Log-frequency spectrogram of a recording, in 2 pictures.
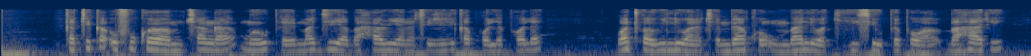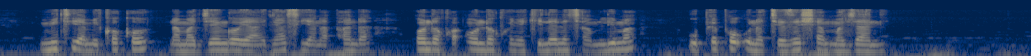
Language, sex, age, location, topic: Swahili, male, 18-24, Mombasa, government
